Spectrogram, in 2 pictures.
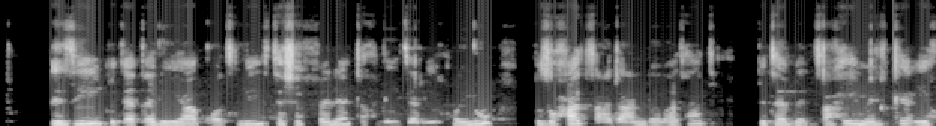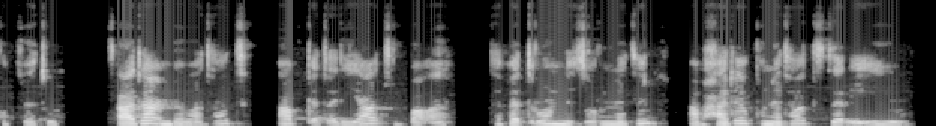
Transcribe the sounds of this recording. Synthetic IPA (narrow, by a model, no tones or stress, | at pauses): ʔɨzibɨkʼɐt̪ʼɐlijakʼot̪ʼlizɨt̪ʰɐʃɐfːɐnɐt̪ʰɐxlilz̥ɐɾʔikʰo̞jnu | b̥ɨzuħat̪t͡sʼaʕd̪aʕɨmbɐβat̪ʰat̪ | b̥ɨt̪ʰɐβɐt͡sʼːaħimɐlkʰɨʕjɪxɨfɐt̪ʰu | t͡sʼaʕd̪aʕɨmbɐβat̪ʰat̪ | ʔaβkʼɐt̪ʼɐlijat͡sʼɨba̰χʼɐ | t̪ʰɐfɐt̪ʼɾo̞nːɨt͡sʼuɾɨnːɐt̪ʰɨn | ʔaβħad̪ɐkʰunɐt̪ʰat̪z̥ɐɾʔiɨjːu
